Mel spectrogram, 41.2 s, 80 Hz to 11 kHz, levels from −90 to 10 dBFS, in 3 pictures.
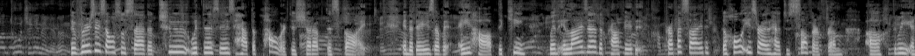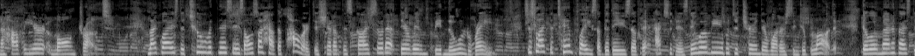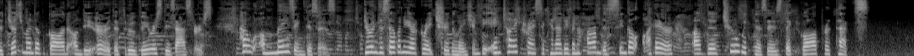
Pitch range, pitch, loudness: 215-285 Hz, 245 Hz, -20 LUFS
